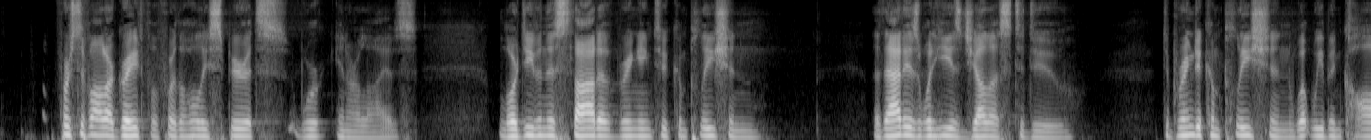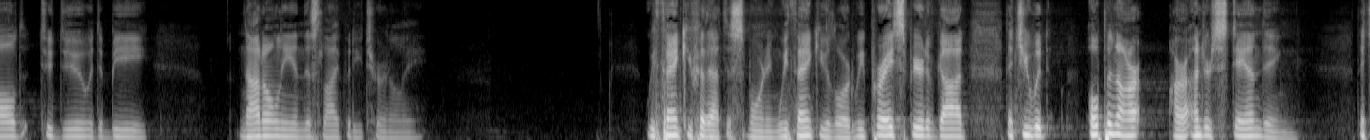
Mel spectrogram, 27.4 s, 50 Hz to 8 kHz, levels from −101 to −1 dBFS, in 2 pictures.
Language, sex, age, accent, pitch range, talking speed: English, male, 50-69, American, 135-160 Hz, 160 wpm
